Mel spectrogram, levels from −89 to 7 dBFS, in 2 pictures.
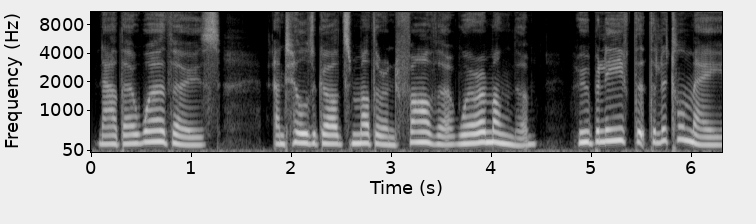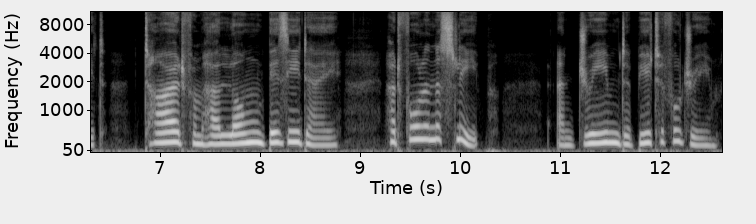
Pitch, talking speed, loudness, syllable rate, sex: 215 Hz, 150 wpm, -17 LUFS, 5.1 syllables/s, female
